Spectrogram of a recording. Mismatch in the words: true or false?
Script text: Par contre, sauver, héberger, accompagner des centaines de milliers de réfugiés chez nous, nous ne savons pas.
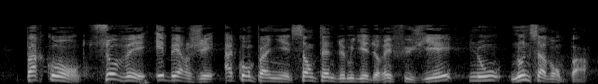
true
